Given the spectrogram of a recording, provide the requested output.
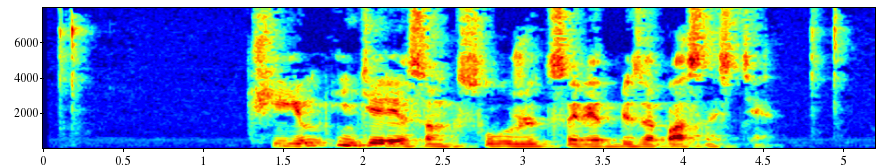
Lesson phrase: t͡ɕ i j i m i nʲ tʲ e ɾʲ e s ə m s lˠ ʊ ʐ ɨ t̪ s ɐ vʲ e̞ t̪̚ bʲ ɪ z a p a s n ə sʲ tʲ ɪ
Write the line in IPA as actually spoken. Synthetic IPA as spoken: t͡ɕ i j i m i nʲ tʲ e ɾʲ e s ə m s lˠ u ʐ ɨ t̪ s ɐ vʲ e̞ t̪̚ bʲ ɪ z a p a s n ə sʲ tʲ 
